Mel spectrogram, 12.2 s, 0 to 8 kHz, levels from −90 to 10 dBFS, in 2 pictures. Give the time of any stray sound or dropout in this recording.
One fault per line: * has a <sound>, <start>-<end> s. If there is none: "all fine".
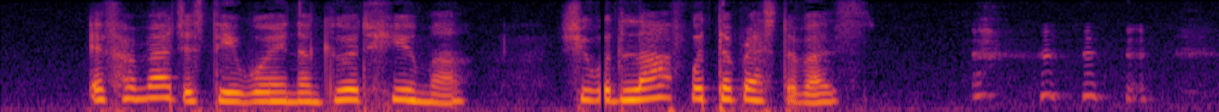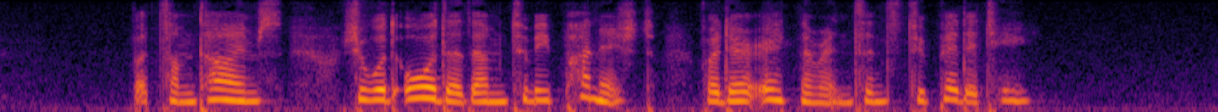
* has a dropout, 3.0-3.0 s
* has a laugh, 4.8-6.1 s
